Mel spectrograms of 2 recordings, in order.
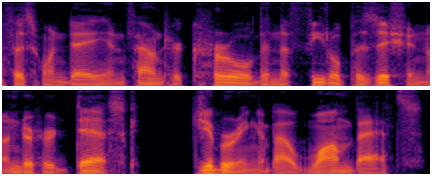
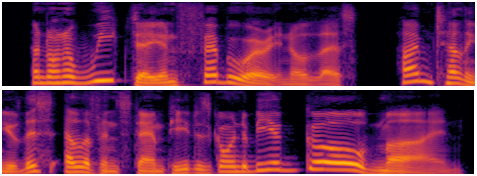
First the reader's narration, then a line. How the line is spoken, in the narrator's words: exclaimed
